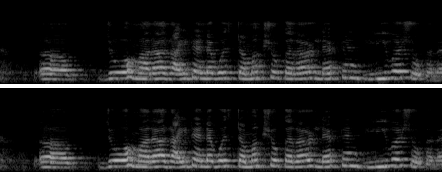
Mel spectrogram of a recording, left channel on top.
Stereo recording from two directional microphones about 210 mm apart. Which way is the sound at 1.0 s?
55° right (ahead or behind).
